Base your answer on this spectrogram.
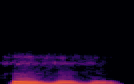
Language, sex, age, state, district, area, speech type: Santali, female, 30-45, West Bengal, Paschim Bardhaman, urban, conversation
